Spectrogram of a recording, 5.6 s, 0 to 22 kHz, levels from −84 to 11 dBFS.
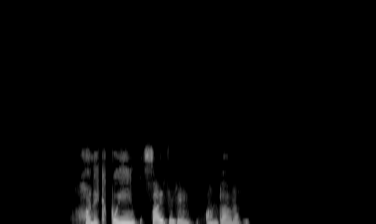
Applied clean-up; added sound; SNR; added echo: neural mask model Resemble Enhance denoiser.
